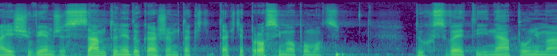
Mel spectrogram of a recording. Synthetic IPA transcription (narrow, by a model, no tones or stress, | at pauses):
ʔajɛʃuʋɪɛmʒɛsaːmt̪ɔɲɛd̪ɔkaːʒɛmt̪akt̪akcapɾɔsiːmɔpɔmɔt͡s | d̪̥uxsʋɛt̪iːnapl̩ɲma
